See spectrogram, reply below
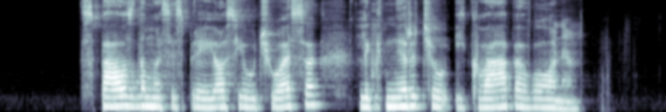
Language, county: Lithuanian, Vilnius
